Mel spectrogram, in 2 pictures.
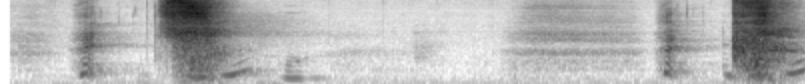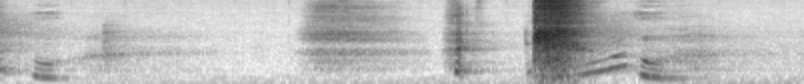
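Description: A woman sneezing uncovered three times, about two seconds apart, each sneeze led by a sharp catching breath in and ending in a short falling voiced tail: an allergic sneezing fit set off by dust.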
